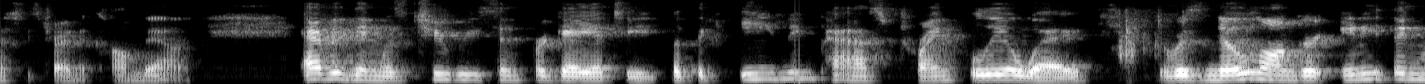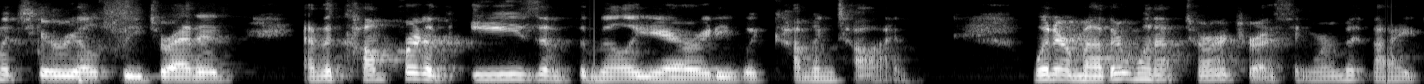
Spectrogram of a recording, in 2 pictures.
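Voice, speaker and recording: A woman's voice: low-pitched, poor audio. A woman reading a novel aloud as a tutor, breaking off for informal, chatty commentary. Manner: informal, conversational asides. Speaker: read-along host and tutor.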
